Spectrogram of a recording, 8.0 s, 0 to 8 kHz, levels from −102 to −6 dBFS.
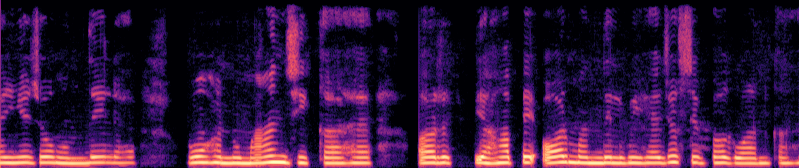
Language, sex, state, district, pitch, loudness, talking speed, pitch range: Hindi, female, Bihar, Gaya, 265 Hz, -16 LUFS, 160 wpm, 255-275 Hz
